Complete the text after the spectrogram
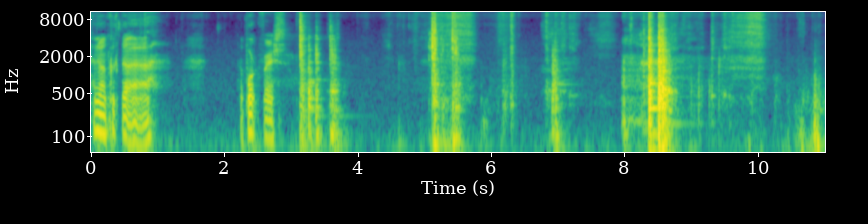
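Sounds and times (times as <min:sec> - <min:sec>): cooking things rustling and knocking: 0:03.1 - 0:03.9, 0:05.0 - 0:07.4, 0:08.3 - 0:11.0.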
